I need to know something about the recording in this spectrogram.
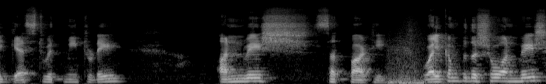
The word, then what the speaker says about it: Satpathy: You pronounce it Satpathy. The correct pronunciation is Satpathy. So it comes from like Satapatha Brahmana. Like that's where it comes from. So Satpathy.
